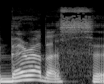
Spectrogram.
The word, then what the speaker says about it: Barabbas: Barabbas. Tak się powinno wymawiać z tego, co się dowiedziałem, nazwę tego zespołu.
